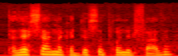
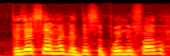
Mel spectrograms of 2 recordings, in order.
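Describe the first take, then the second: First: Much softer and lower, intimate question. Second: Said in the usual way. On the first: Shown as a demonstration. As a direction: ask it gently, almost to yourself.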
